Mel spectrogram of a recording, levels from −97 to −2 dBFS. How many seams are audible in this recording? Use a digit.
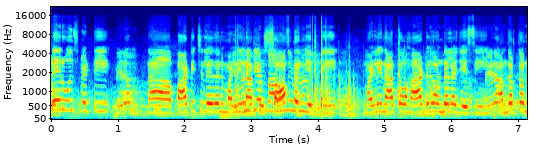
0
